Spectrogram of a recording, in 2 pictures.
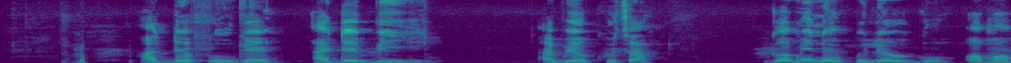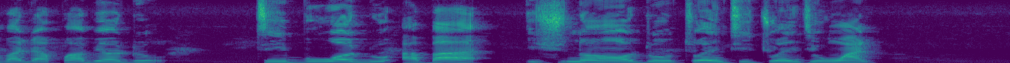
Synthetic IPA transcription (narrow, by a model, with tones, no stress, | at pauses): a˧de˦fũ˦ŋ̩˦ɡe˧ | a˧de˦bi˦˨ji˨ | a̰˧bi˦o˦˨kʰu˨˦ta˧ | ɡo˦mĩ˦nã˨k͡pe˨le˦o˦˨ɡũ˨ɔ˦mɔ̃˧ba˧da˨k͡pa˨a˧˦bi˦ɔ˦dũ˦ | ti˦bu˦wɔ˦lu˦ʔa˨ba˨˦ | i˨ʃu˨˦nãː˦˨ɔ˧dũ˦twɛ̃˦n˦ti˦twɛ̃˧n˦ti˧wã˦˨n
